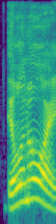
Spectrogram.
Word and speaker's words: Illinois: TPC Deere Run is a premier 18-hole par-71 public championship course located in Silvis, all together now, Illinois. Yay, no S.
